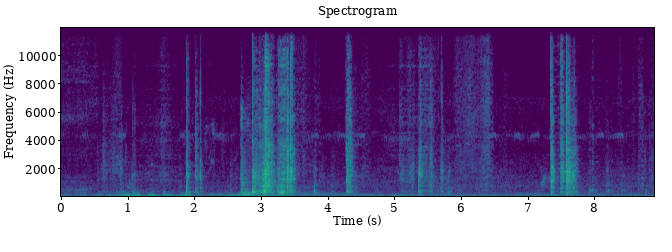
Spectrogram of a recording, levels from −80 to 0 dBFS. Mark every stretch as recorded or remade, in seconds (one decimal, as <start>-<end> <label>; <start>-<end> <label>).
0.0-1.1 recorded; 1.1-1.8 remade; 1.8-4.9 recorded; 4.9-5.6 remade; 5.6-8.9 recorded

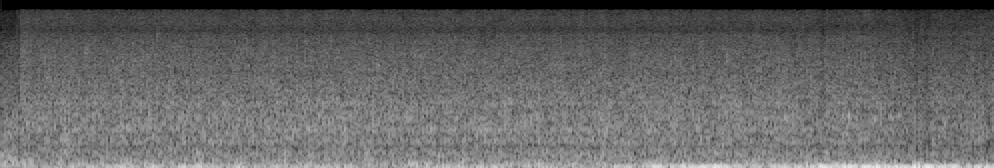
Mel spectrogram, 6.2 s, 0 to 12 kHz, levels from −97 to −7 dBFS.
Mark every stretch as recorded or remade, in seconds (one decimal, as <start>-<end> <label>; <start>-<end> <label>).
0.0-1.4 recorded; 1.4-3.1 remade; 3.1-5.4 recorded; 5.4-6.2 remade

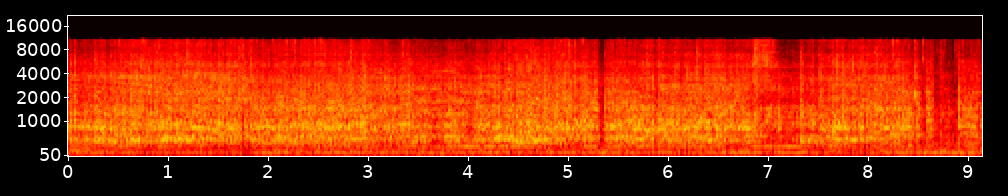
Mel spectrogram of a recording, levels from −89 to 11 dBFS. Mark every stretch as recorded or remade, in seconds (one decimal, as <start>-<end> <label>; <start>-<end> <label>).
0.0-5.7 recorded; 5.7-8.2 remade; 8.2-9.1 recorded

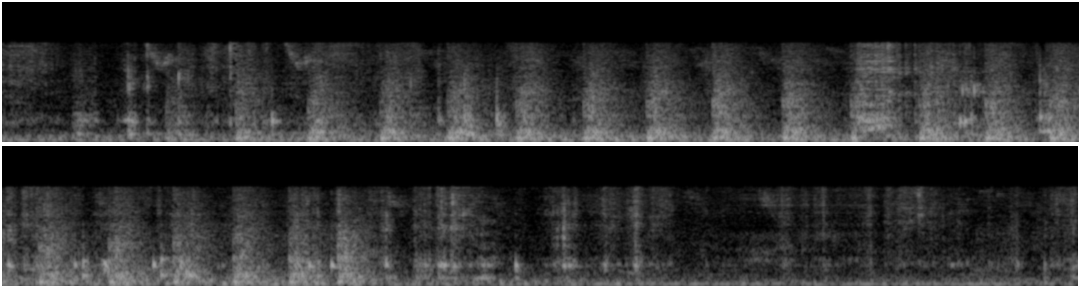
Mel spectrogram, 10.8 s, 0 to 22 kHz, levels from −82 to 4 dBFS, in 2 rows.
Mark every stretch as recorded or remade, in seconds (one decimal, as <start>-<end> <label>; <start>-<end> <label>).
0.0-9.0 recorded; 9.0-9.8 remade; 9.8-10.8 recorded

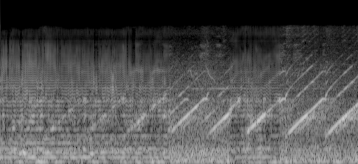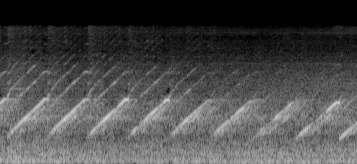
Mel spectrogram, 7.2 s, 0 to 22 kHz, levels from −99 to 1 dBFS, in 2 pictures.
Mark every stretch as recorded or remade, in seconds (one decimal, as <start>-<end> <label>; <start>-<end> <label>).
0.0-1.7 remade; 1.7-2.3 recorded; 2.3-2.8 remade; 2.8-7.2 recorded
